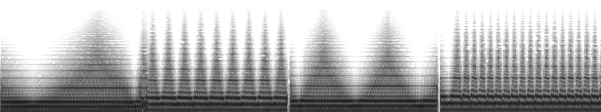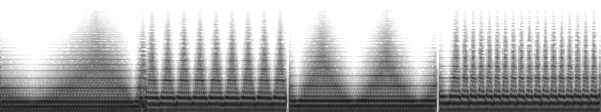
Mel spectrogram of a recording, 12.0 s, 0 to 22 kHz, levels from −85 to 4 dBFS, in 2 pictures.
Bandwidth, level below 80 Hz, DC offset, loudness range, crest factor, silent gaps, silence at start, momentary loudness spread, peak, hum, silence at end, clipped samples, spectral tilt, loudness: 7.8 kHz; -16 dBFS; under 0.1%; 0 LU; 8 dB; none; 0 s; 1 LU; 0 dBFS; none; 0 s; under 0.1%; -9 dB/octave; -9 LUFS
